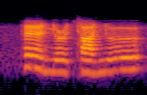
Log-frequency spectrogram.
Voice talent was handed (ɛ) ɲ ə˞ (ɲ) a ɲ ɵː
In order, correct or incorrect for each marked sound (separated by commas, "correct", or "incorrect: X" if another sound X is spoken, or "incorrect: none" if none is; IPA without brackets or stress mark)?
correct, incorrect: c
